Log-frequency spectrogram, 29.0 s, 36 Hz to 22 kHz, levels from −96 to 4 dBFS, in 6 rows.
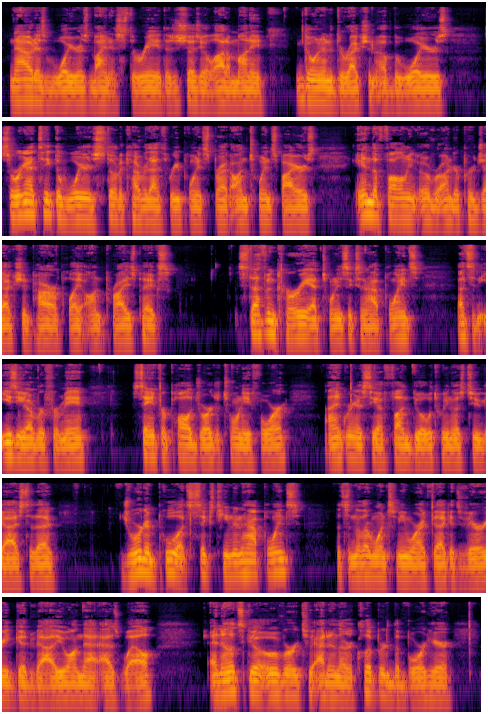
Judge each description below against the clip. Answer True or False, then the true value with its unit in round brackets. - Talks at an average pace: False (235 wpm)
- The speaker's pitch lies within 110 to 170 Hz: False (90 Hz)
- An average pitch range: False (1.8 semitones)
